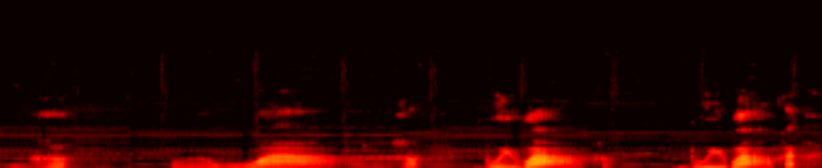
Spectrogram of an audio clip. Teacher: it's made in the back of the throat with the tongue rising higher and higher until it hits the back of the soft palate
